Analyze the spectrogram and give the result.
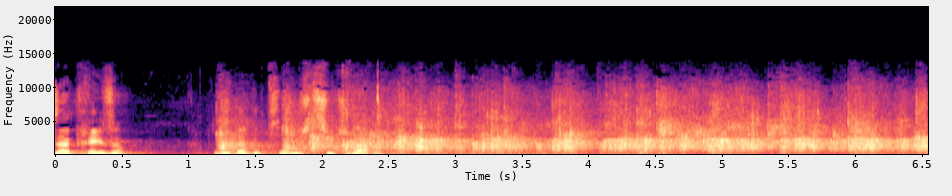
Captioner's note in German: Beifall BÜNDNIS 90/DIE GRÜNEN und CDU - Vereinzeltes Lachen SPD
